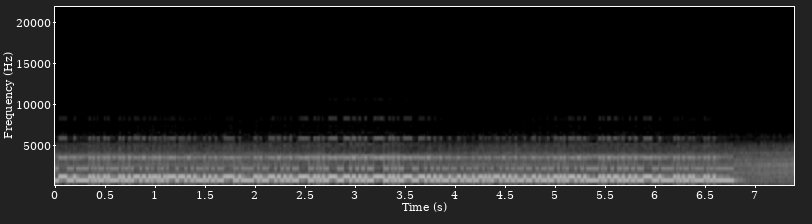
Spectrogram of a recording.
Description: RTTY (50 baud, 450 Hz shift), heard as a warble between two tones, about 960 Hz centre, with room echo. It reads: … DE K5G 569 569 714 714 SP9YXF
